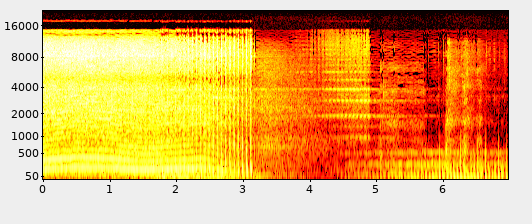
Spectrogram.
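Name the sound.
chainsaw running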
